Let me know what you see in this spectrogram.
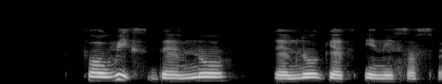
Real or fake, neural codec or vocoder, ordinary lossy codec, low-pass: real; none; AAC, 24 kbps; 5.4 kHz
